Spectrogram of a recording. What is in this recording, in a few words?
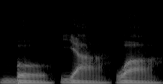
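"boyawa", concatenated syllables; Affixing experiment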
